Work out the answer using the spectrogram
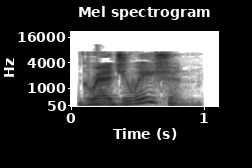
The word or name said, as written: graduation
